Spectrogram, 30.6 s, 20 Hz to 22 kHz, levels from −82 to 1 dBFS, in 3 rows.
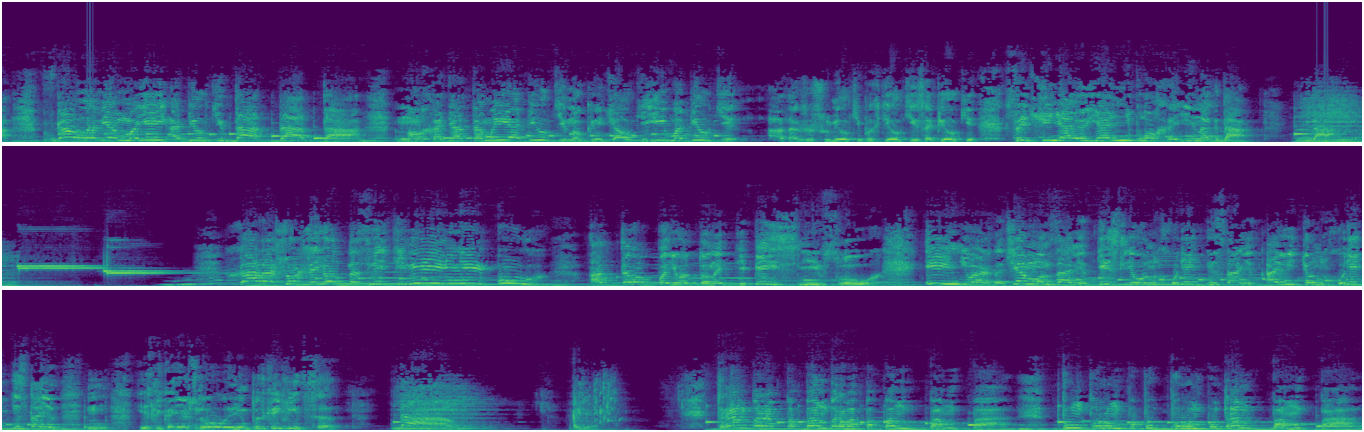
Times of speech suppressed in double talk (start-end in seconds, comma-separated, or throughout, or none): none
